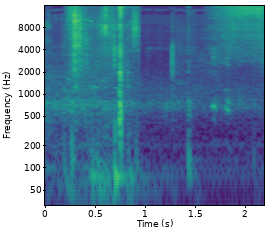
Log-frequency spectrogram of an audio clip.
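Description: A football being fired from a two-wheel passing machine and bouncing on grass: a few short thumps in the first second and a half, the loudest just under a second in.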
